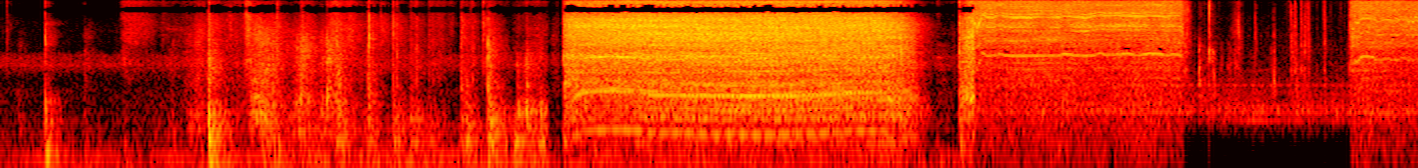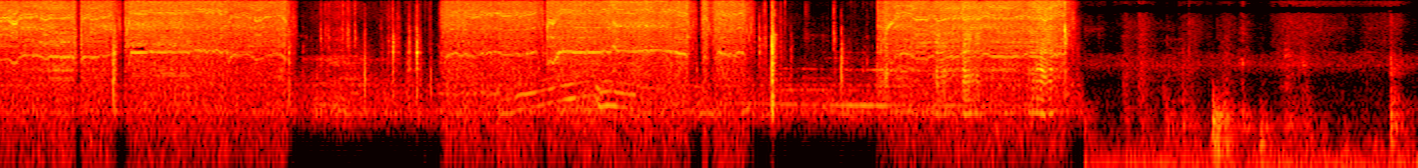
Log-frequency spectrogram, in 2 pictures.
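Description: Cordless drill spinning a soft foam buffing pad against a plastic headlight lens, for a final polishing pass with plastic polish. It runs in about five bursts of a few seconds each, with quieter rubbing and handling clicks before and between them.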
